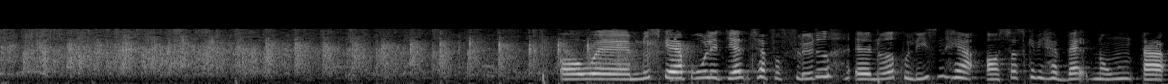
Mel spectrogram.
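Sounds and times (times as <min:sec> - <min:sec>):
crowd clapping: 0:00.0 - 0:07.0
speech: 0:05.6 - 0:11.6.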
